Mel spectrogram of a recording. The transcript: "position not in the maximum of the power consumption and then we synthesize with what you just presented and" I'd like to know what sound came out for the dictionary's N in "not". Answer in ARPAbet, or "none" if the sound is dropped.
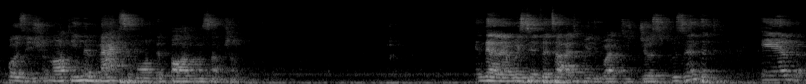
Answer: L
